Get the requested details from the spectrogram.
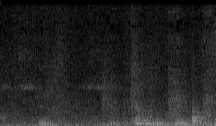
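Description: A chair is carried over and set down, with a few wooden knocks and scrapes, a shuffle of footsteps and a soft thud, while people murmur in the background.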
